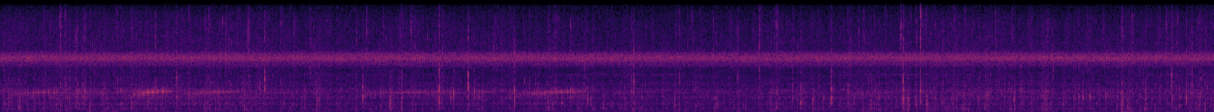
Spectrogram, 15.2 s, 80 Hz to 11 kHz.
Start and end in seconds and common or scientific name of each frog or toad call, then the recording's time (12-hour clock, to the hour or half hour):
0.0	3.1	Boana albopunctata
4.5	7.4	Boana albopunctata
2:30am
